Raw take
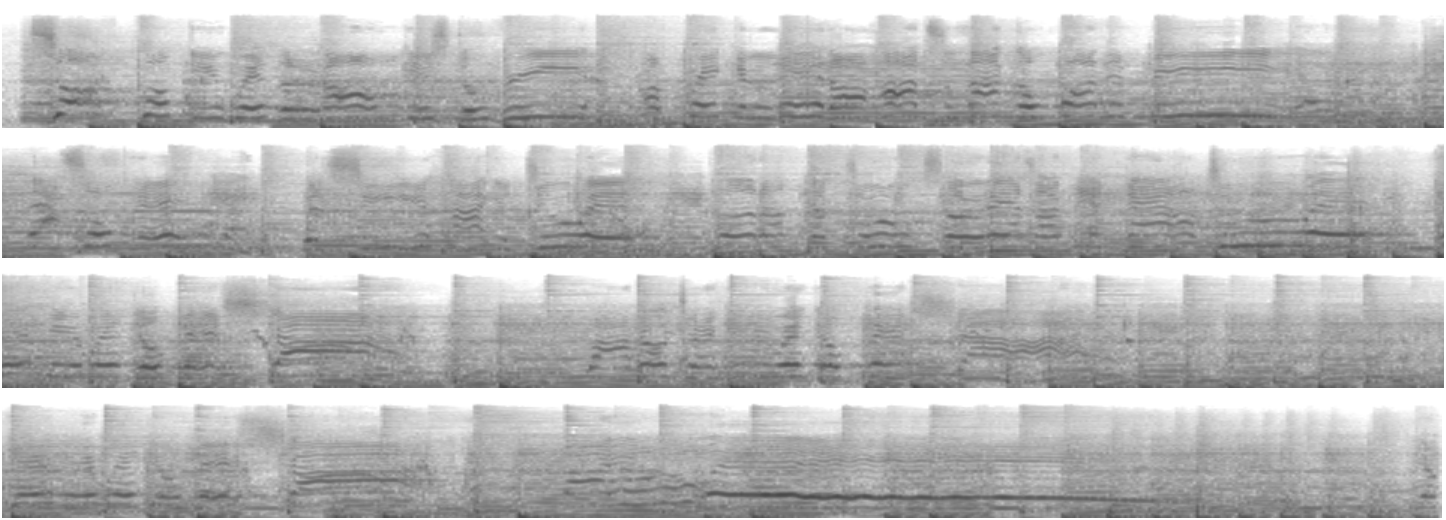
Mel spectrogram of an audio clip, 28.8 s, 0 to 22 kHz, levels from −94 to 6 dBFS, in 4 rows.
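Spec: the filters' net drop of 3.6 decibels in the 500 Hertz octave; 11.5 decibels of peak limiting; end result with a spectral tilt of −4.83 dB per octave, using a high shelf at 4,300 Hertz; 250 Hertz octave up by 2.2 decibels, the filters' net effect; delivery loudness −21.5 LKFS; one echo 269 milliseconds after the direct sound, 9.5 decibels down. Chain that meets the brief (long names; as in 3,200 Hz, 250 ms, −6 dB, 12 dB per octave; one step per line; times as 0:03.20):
parametric band 250 Hz +5 dB
parametric band 500 Hz −7 dB
high-shelf EQ 4,300 Hz −5.5 dB
brickwall limiter −27.5 dBFS
single-tap delay 269 ms −9.5 dB
level +15.5 dB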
